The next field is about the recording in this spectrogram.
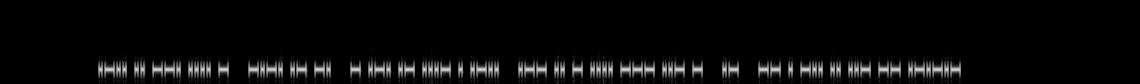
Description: Morse code, heard as a keyed tone, about 40 wpm, 700 Hz. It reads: LIGHT CAN TRAVEL WITHOUT A MEDIUM.
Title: Sentences from Top 1000 Words - Review Part 6 - 40wpm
